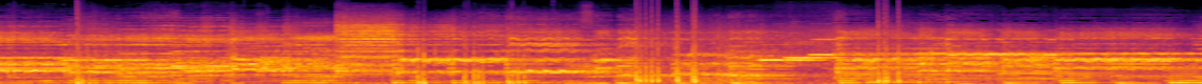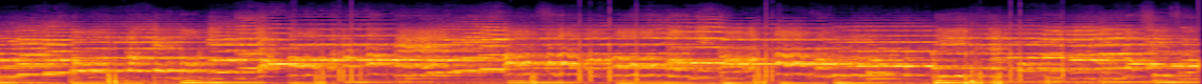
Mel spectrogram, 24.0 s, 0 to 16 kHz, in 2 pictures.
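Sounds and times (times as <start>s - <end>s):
orchestral music with singing: 0.0s - 24.0s
fireworks bursting: 0.7s - 2.4s, 3.4s - 10.6s, 13.0s - 20.4s, 21.5s - 24.0s.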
